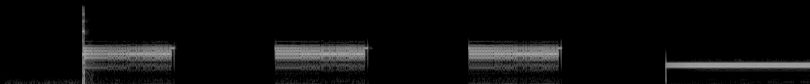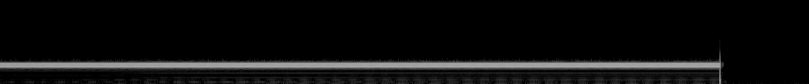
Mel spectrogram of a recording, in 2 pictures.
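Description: Emergency Alert System header: three one-second bursts of SAME digital data tones, a second apart, then the EAS attention signal, a steady two-tone alarm held for about nine seconds that cuts off suddenly. It marks the start of a Required Monthly Test alert.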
